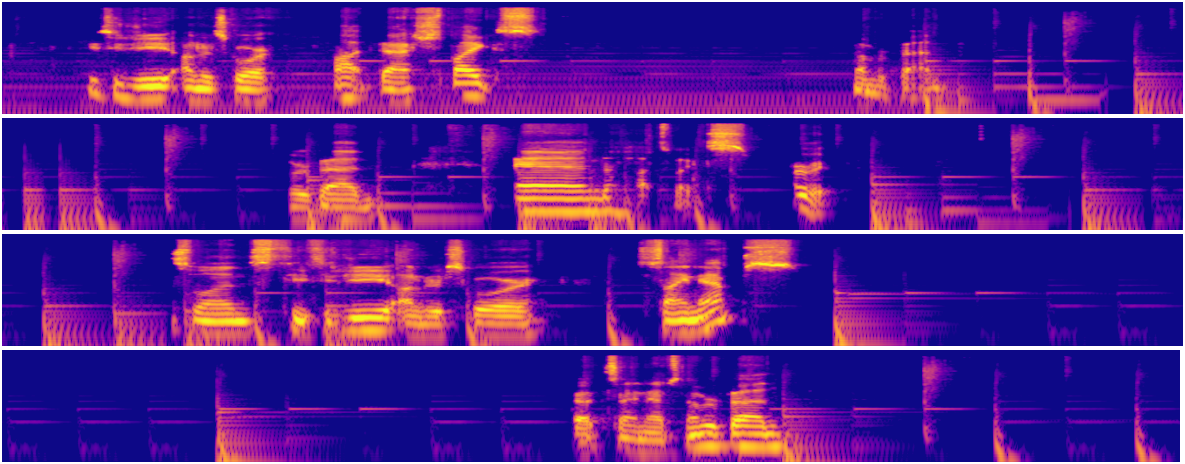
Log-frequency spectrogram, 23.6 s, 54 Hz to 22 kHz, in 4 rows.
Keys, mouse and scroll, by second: 0.0 shift+c, 1.1-4.1 typing, 4.4 ctrl+a, 4.7 ctrl+c, 5.5 click, 6.7 ctrl+v, 7.0 click, 7.7 click, 8.0 ctrl+v, 9.7-11.7 typing, 10.6 click, 13.1 shift+c, 14.6-15.8 typing, 17.1-18.2 typing, 18.2 ctrl+a, 18.5 ctrl+c, 19.1 click, 19.8 click, 20.1 ctrl+v, 20.5 space, 20.9 shift+p, 21.4 ctrl+a, 21.6 ctrl+c, 23.3 ctrl+v.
